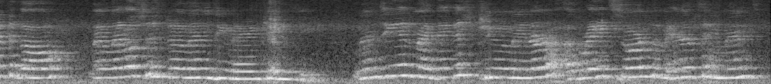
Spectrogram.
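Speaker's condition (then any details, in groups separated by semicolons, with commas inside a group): Spastic quadriplegic cerebral palsy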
